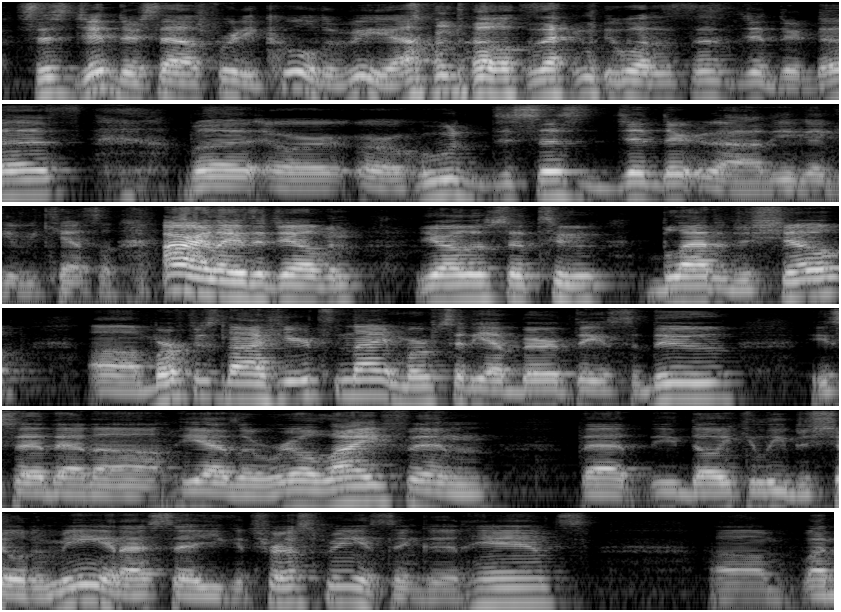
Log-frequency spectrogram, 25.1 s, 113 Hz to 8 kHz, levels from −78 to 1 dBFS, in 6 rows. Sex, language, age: male, English, 30-49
